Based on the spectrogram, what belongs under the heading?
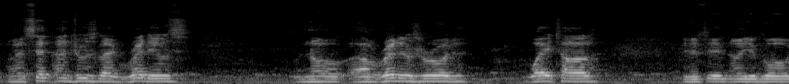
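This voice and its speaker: Far from the mic in a low-quality recording, a man from Jamaica with a mid-range voice chats casually to his cooking channel viewers in his home kitchen. He's warm and repetitive, rambling along and often asking "right?".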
